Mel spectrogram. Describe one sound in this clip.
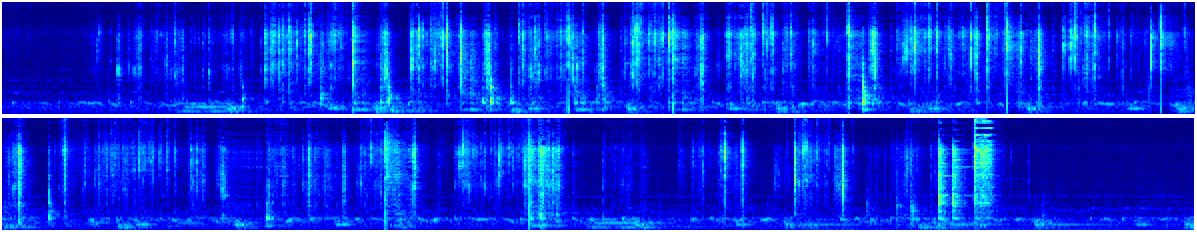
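Plastic film crinkles and rustles under fingers.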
